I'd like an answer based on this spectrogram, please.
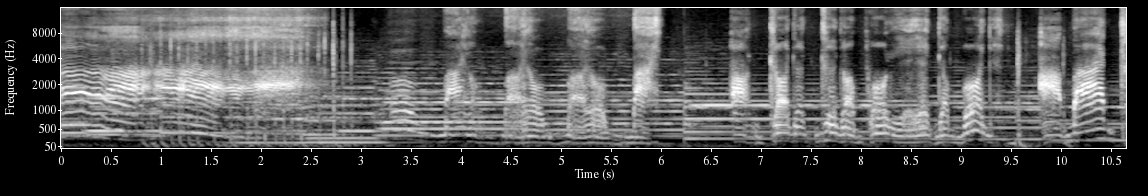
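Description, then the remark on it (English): The raspy, garbled cartoon voice of Donald Duck quacks and babbles continuously for several seconds, loud, with rapid squawking bursts and wavering pitch. “Wake up, Donald Duck.”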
